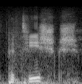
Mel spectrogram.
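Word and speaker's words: petiscos: that sentence so it's it's patish but it's spelled like p-e-t-i-s-c-o-s but when you pronounce it it's petition like waves crashing on the shore that one picture look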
